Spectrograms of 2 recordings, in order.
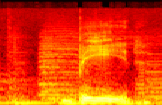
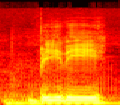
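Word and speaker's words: Bede: can assure you that the pronunciation of his name is the same as bead is that a disappointment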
